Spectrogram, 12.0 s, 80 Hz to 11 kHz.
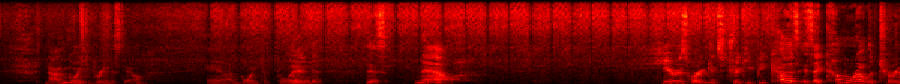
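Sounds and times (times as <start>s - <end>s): pencil rubbing on paper: 2.2s - 10.7s.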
